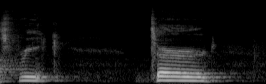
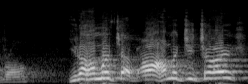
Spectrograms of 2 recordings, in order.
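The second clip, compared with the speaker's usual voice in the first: ordinary talk, nothing marked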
